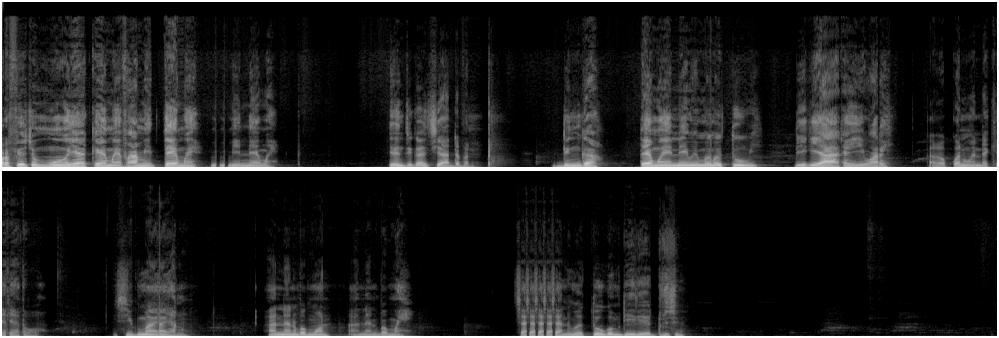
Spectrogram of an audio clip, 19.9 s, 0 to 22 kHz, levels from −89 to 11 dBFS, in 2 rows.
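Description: Repeated buffers stutter the speech four times: 2.13 to 2.30 s, 7.08 to 7.17 s, 11.52 to 11.61 s, and 15.19 to 15.53 s. New audio arrived late, so the last 85 ms block replayed, which fits a 4096-sample buffer. Each repeat joins hard. The first adds two plays, the middle two add one, and the last adds four.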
